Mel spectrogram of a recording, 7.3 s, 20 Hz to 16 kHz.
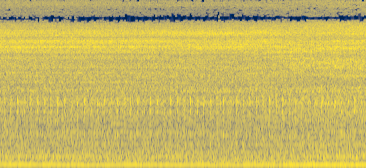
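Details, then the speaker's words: BMW E34 M50 cold start in the morning, around +2°C: light rapid ticking over smooth idle, fading as it warms; hydraulic lifters tapping from thick oil, owner plans thinner winter oil. "конечно чуть чуть огорчило меня эта ситуация стук гидрокомпенсаторов есть чуть-чуть"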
